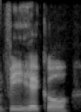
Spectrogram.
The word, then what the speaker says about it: vehicle: And it gets shifty aways being from the south, they pronounce the H in vehicle. We don't.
